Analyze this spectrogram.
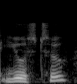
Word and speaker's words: used to: transcription the kitab software used to i don't mention the d okay and i don't pronounce the d charles used to okay uh used to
